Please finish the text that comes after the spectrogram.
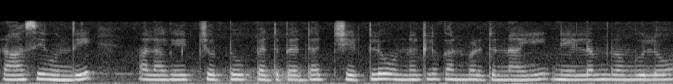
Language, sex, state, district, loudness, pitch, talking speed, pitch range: Telugu, female, Andhra Pradesh, Chittoor, -14 LUFS, 225 Hz, 90 wpm, 220-230 Hz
